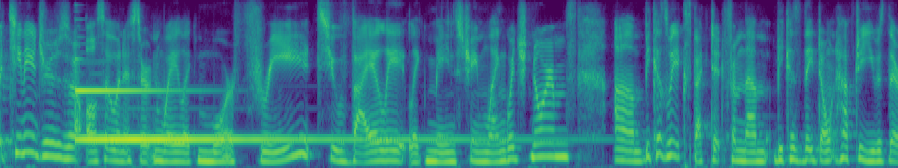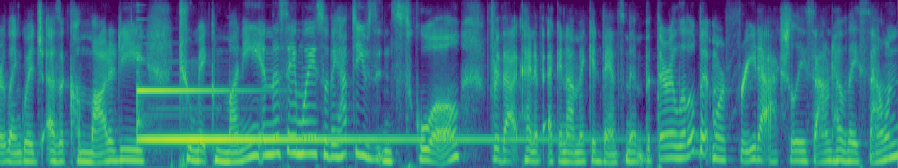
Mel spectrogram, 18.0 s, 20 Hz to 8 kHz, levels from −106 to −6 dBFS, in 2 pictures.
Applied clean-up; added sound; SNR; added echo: none; Glass; -2 dB; none.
